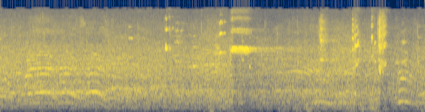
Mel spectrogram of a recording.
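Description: Court sound from an indoor basketball game: crowd voices calling out, a short high squeak about halfway through, and a basketball being dribbled near the end.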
